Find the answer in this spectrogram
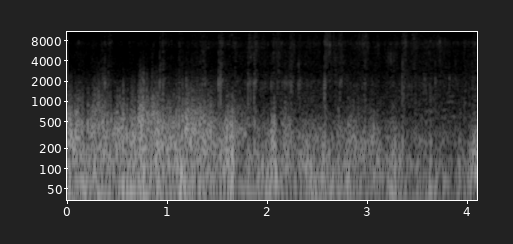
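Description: Footsteps of a group walking on a paved path, with indistinct voices and an uneven low rumble of wind on the microphone.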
